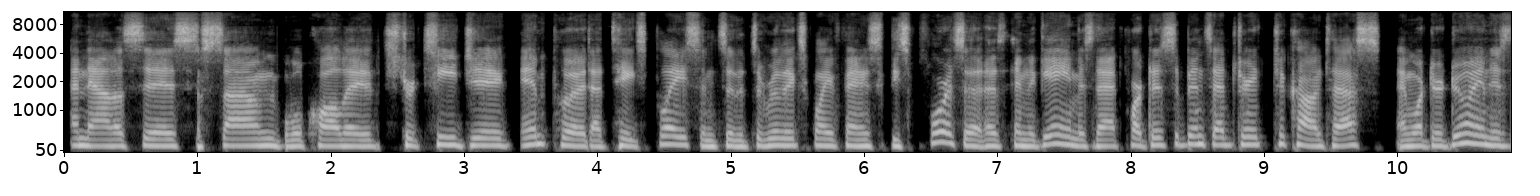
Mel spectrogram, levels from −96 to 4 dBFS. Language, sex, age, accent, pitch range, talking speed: English, male, 20-39, American, 145-165 Hz, 170 wpm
